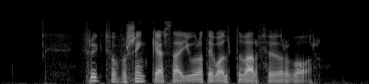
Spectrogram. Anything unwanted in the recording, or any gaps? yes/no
no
